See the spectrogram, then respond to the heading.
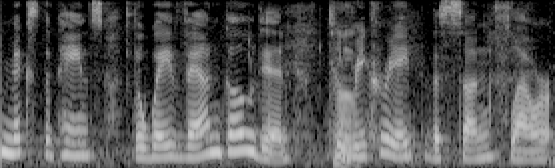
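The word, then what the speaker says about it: Van Gogh: the paint the way van go did to recreate the sunflower art in Dutch it's pronounced van or that all right uh what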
